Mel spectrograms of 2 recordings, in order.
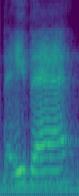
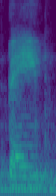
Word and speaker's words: Babe: I liked Babe, even though she pronounced it Baby, but it's Babe.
